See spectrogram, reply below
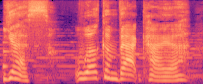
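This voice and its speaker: An actress playing a dutiful, composed female knight commander in a video game cutscene, speaking in a formal, measured way. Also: medium pitch, close to an everyday voice. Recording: faint game music behind.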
